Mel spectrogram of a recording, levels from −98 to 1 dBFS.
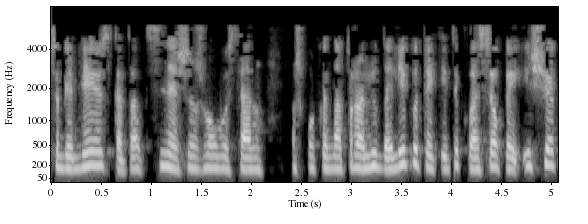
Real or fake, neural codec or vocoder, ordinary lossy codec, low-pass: fake; autoencoder, 48 kHz, 128 numbers a frame, DAC-VAE, trained on Japanese speech; MP3, 24 kbps; 7.2 kHz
